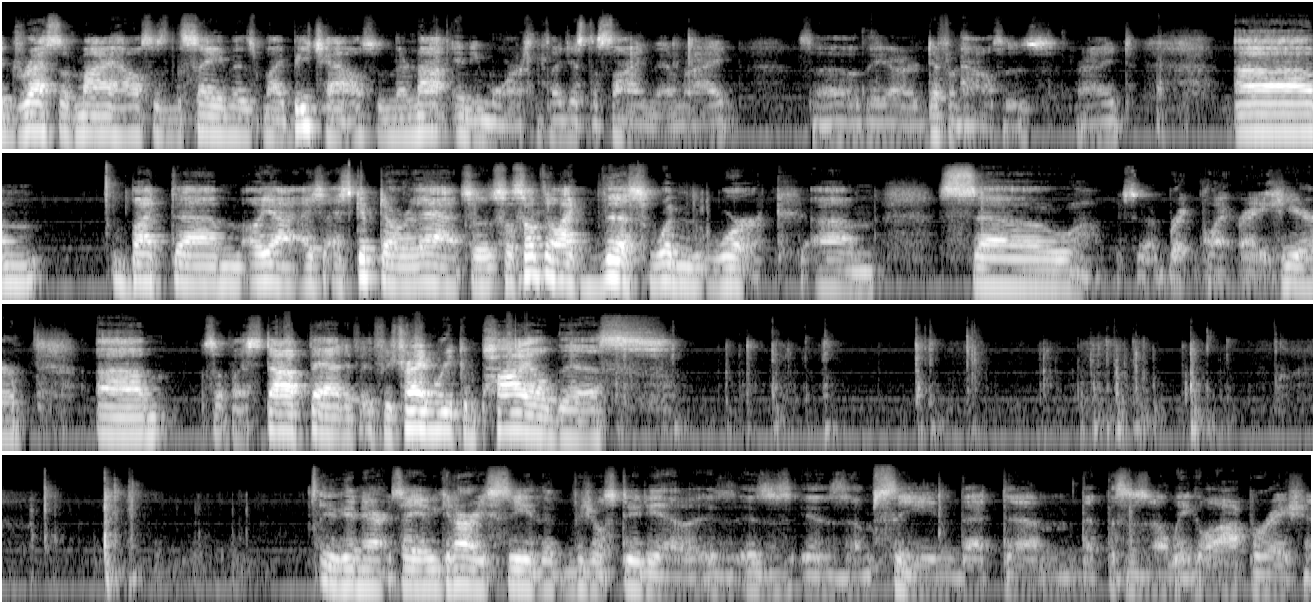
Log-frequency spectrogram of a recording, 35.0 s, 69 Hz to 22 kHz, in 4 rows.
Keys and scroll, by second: 3.6 F10, 4.7 F10, 12.5 BackSpace, 13.0 BackSpace, 22.0 Return, 22.8 {, 23.7 Return, 24.9 typing, 25.5 ctrl+s, 27.0 ctrl+b.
